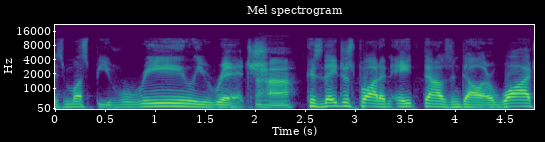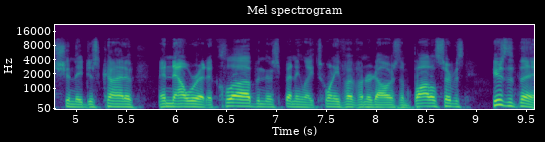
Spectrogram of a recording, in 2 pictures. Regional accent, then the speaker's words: Michigan, United States; moved away; We're both from Michigan

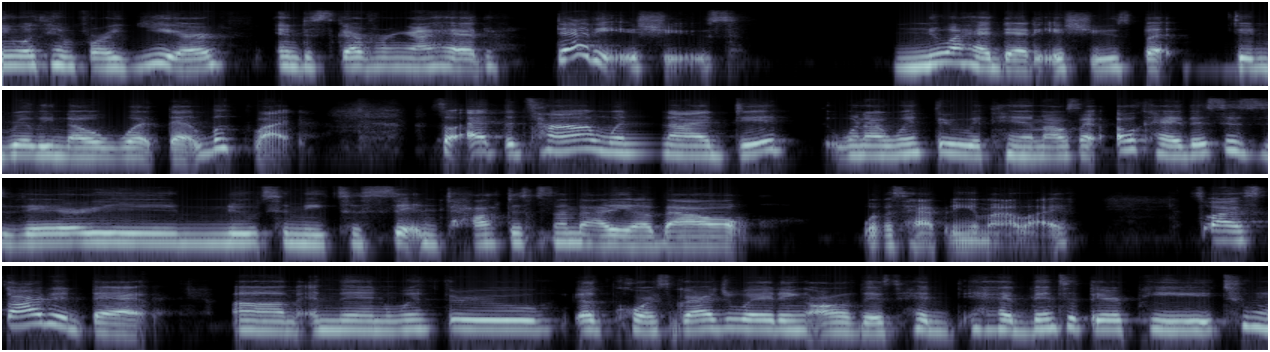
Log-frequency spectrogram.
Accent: Memphis, Tennessee, United States; I am from Memphis, Tennessee. So I live in the South

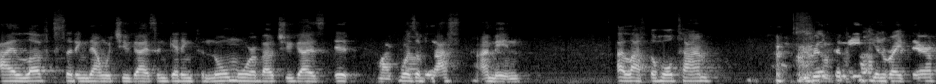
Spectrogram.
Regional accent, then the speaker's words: Montreal, Quebec, Canada; I'm from Canada

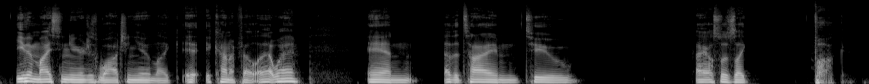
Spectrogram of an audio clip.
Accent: Denville, New Jersey, United States; I grew up in Denville

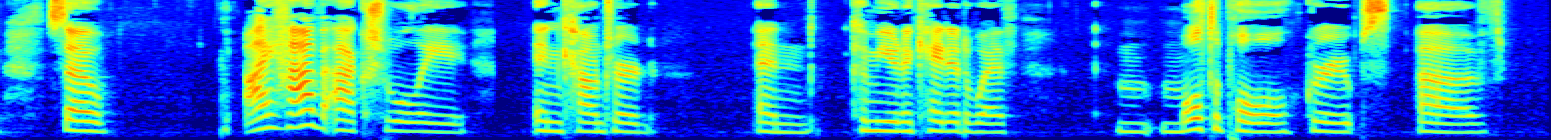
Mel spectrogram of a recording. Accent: California, United States; I'm from Orange County.

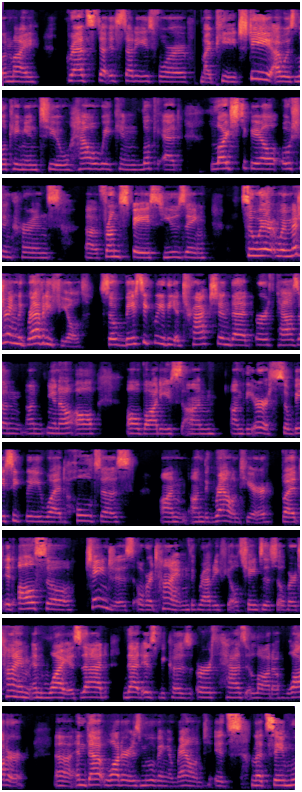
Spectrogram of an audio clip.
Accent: Germany; moved away as an adult; also born or lived in Pasadena, California; I grew up in Germany.

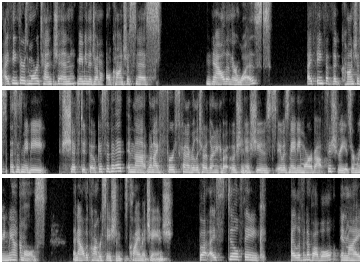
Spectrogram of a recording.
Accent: Bay Area, California, United States; I grew up in the Bay Area

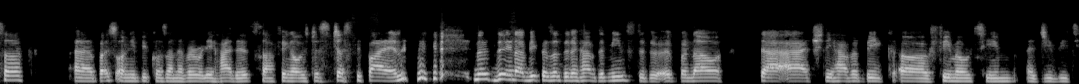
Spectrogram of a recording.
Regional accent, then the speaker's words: southern Poland, Poland; now in London, United Kingdom; I was actually born in Poland, in South Poland as well.

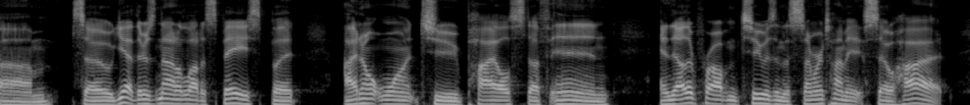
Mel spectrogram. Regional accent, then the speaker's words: North Carolina, United States; I'm from North Carolina, I was just living up there for a period of time.

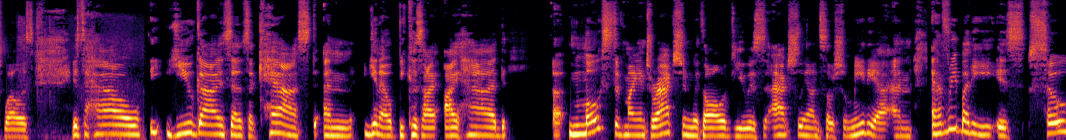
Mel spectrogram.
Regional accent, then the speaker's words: New York City, New York, United States; I grew up in Manhattan

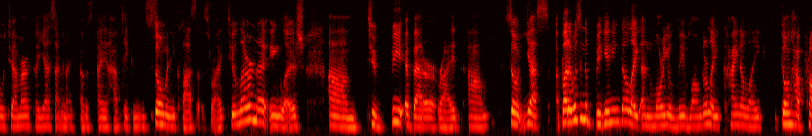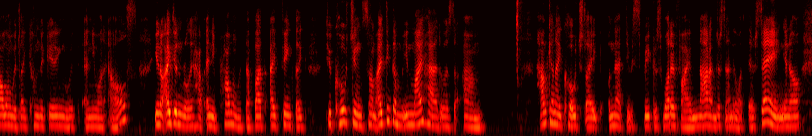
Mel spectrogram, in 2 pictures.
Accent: Mongolia; English is a second language; moved away as an adult; now in United States; I'm from Mongolia

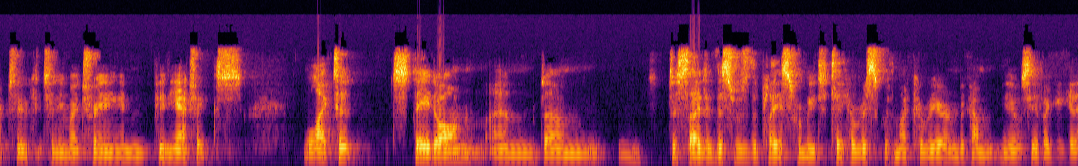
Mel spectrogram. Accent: Glasgow, Scotland, United Kingdom; Well, of course, you never do know anything different. I mean, Glasgow is an interesting place.

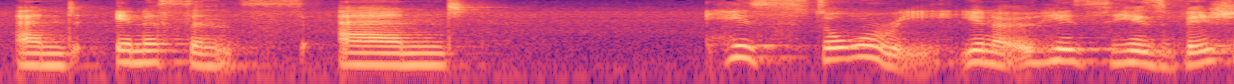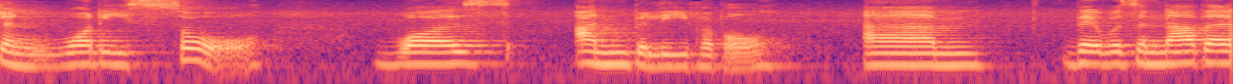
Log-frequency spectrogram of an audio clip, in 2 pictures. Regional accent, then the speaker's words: South Africa; I'm from South Africa

